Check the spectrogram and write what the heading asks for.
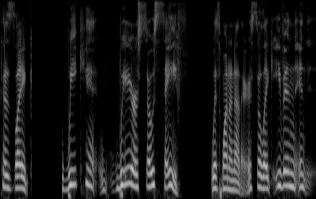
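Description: Podcast co-host, woman, lowish dry voice, candid and giggly. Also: slow pace, a little mellow, no room sound. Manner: laughing often, candid, swears casually. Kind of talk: casual chat.

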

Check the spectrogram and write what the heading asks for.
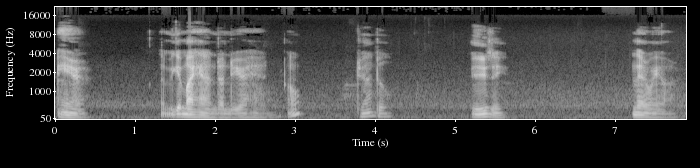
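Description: A friendly stranger, played by a man, talks warmly and reassuringly in a very deep, slightly gravelly voice. He is chatty and cheerful, like a helpful passerby, in an audio roleplay. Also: slow pace, pauses often, a little hiss or hum, heavily acted.

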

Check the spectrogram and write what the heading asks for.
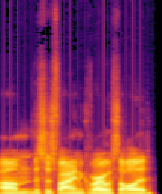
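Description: A man's voice: lowish voice, little pitch movement, moderate pace, pushed and bright, clear, resonant tone, dry recording. Podcast co-host, male, casual recap delivery with frequent laughs, resonant tone, dry close sound. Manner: reads match notes, laughs often. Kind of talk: casual wrestling recap chat.

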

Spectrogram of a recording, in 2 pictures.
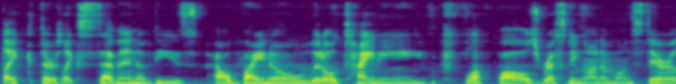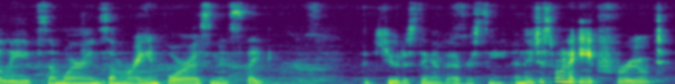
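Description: A woman's voice: medium pitch, steady tone, unhurried, low-quality recording. A woman chatting casually and rambling from one thought to the next, swearing now and then. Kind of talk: casual chat. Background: background music.

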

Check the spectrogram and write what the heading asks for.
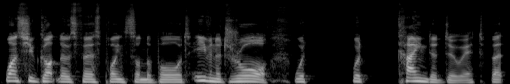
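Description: A man with a Welsh accent hosting a casual podcast chat in a hesitant, halting way. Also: medium pitch, dry recording, studio quality. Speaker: podcast host.

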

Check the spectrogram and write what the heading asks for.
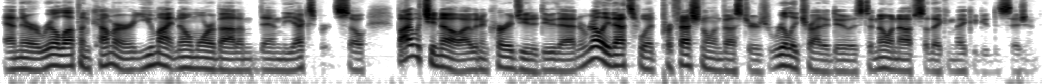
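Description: Low-voiced man hosting an advice podcast. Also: quick pace, a bit bright, no echo. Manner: explanatory, addresses listeners and co-host directly. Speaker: podcast host and investment professional. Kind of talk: podcast talk giving investment advice.

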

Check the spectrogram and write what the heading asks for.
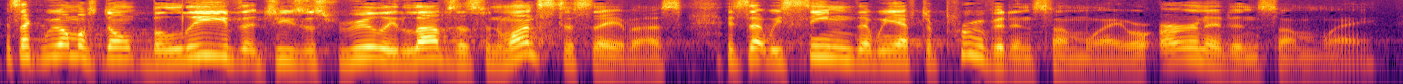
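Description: A man preaching a sermon in a dramatic way, dropping to a hush and then rising to emphatic points. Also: a little high, big pitch swings, fairly quick, big-room sound. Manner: dramatic, swings from hushed to emphatic. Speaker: pastor.

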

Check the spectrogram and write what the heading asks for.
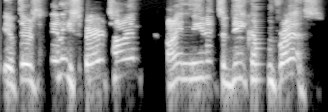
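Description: Husky, high-voiced blunt male guest. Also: lively intonation, moderate pace, a bit bright, dry recording, rough recording. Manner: blunt and salty, with mild swearing. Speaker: podcast guest, real estate investor. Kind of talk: casual interview storytelling.

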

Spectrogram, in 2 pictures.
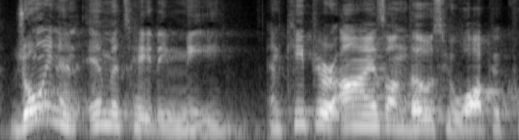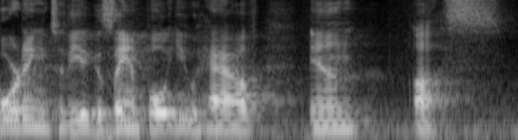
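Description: American man preaching with dramatic pauses. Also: fairly high pitch, a bit bright. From United States. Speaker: pastor. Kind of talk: sermon.

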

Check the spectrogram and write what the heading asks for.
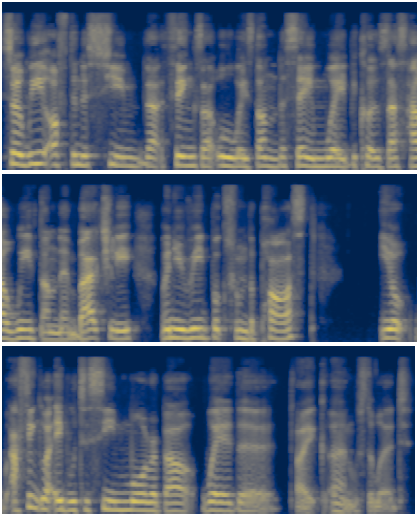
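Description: A woman's voice: fairly low pitch, steady tone. Chatty woman hosting a podcast. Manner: chatty, searches for words with fillers and quick apologies. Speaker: podcast host. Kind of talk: casual podcast conversation.

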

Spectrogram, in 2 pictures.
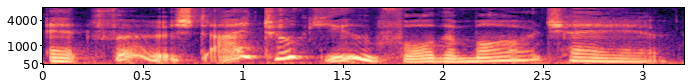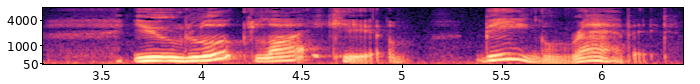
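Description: A woman voicing a smug, friendly smiling cat in a storybook, with playful, drawn-out delivery. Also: mid-range voice, big pitch swings, creaky, dark tone, breathy edge, voice pushed up, full character voice. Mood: cheerful.

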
